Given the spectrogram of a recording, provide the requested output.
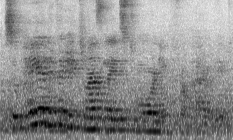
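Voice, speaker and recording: A young woman from Syria giving a measured, reflective research presentation, read aloud to an audience. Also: fairly high pitch, lively intonation. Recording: echoey hall, far from the mic, noisy.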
